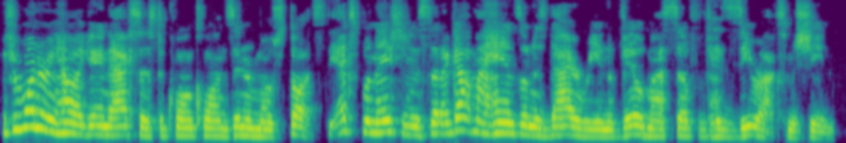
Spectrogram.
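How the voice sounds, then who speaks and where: A man's voice: sits high, lively intonation, fairly quick, few pauses. A man reading scripted novel narration as an audiobook narrator. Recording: dull lo-fi recording.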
